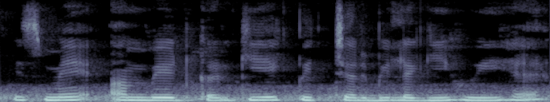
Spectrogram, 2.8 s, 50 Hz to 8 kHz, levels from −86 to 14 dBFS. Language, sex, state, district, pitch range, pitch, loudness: Hindi, female, Uttar Pradesh, Shamli, 210-235 Hz, 225 Hz, -13 LUFS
